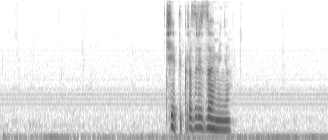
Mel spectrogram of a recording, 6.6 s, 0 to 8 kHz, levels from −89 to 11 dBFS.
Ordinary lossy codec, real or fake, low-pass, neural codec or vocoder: none; real; none; none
